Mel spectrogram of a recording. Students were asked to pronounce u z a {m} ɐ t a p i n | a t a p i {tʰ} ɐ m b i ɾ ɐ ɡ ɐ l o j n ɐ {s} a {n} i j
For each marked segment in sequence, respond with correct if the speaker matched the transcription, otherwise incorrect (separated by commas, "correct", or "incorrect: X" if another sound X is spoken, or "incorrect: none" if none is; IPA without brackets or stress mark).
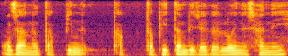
incorrect: n, incorrect: t, correct, correct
